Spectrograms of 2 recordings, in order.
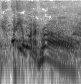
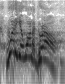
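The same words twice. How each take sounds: First: Like you mean it. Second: Said in the usual way. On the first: Shown as a demonstration. Preacher coaching the congregation to say it like they mean it, emphatic. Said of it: "No, say it like you mean it". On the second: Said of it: "say it like you mean it".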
